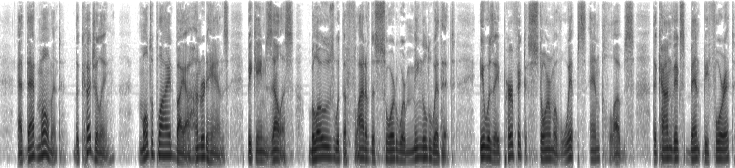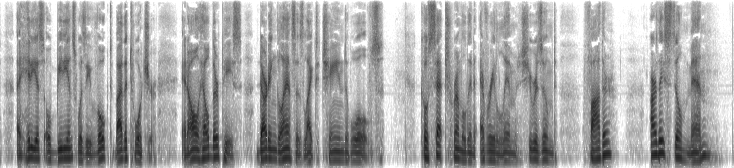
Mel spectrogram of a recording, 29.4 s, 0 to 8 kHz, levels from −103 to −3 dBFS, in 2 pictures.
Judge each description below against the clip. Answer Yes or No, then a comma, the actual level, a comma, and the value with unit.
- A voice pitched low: Yes, low, 115 Hz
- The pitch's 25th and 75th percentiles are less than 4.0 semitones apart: No, average, 4.4 semitones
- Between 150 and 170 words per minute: No, slow, 135 wpm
